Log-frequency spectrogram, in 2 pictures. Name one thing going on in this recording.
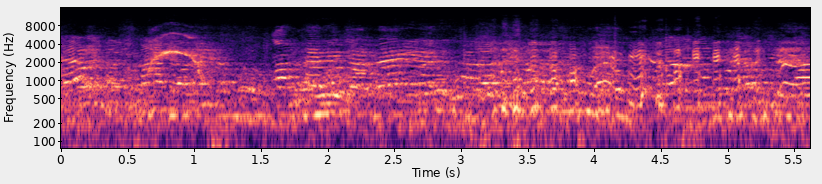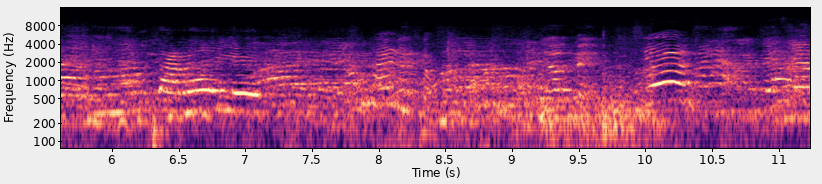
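A crowd of women and girls chatters and laughs loudly nearby in an echoing room.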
